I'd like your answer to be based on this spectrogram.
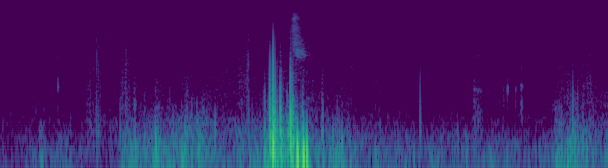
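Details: Hungry stomach rumbling: low, irregular gurgling rumbles with one louder churning burst midway, normal hunger bowel sounds.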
